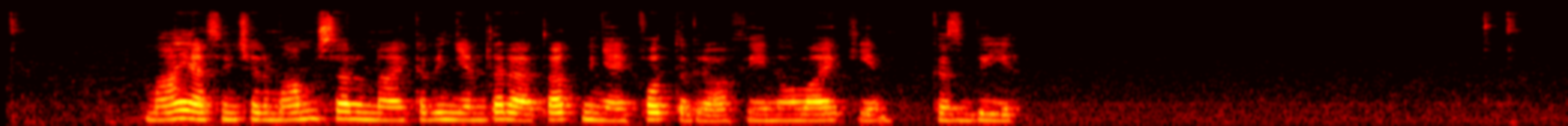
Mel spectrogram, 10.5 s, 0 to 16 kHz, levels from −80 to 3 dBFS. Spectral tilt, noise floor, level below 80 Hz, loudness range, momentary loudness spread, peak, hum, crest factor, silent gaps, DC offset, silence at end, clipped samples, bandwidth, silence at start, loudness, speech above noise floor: -4.5 dB/octave; -60 dBFS; -66 dBFS; 14 LU; 14 LU; -8 dBFS; none; 18 dB; none; under 0.1%; 3.65 s; under 0.1%; 11.5 kHz; 0.95 s; -24 LUFS; 37 dB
